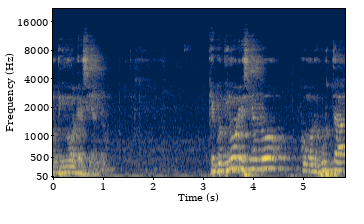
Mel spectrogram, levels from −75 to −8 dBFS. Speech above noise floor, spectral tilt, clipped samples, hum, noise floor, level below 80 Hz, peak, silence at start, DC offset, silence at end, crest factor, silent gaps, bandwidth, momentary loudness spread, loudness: 26 dB; -5.5 dB/octave; under 0.1%; none; -46 dBFS; -38 dBFS; -6 dBFS; 0 s; under 0.1%; 0 s; 16 dB; none; 14 kHz; 15 LU; -22 LUFS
